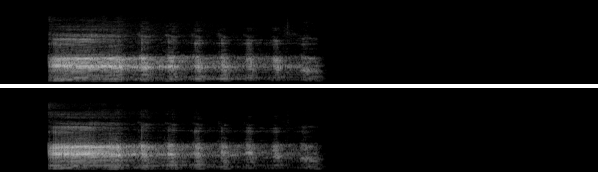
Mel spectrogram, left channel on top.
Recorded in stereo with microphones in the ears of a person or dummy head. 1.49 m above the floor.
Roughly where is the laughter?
Right.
